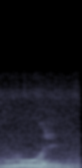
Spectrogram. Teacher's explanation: muscles at the back of the tongue is raised High well the tongue tip is directly behind the lower front teeth the lips are protruding quite rounded but almost closed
